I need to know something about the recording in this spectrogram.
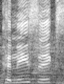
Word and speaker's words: Kinesixx: Uh, it's called Kinesis.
